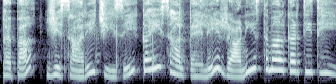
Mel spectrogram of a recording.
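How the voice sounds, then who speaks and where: A woman voicing a patient, gentle mother pig in a children's cartoon, explaining things indulgently. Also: sits high, big pitch swings, measured pace, husky, heavily acted. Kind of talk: children's cartoon dub acting. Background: music.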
